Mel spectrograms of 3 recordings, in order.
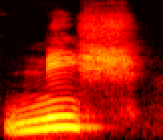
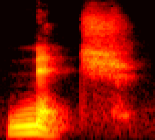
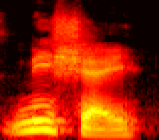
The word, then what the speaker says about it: niche: Number 16 has two pronunciations. It can be pronounced as niche or niche. Niche or niche. You can choose whichever one you prefer. But it's not pronounced niche. That's incorrect.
